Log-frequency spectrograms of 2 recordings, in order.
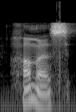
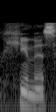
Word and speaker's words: humus: Hummus is or humus as it probably should be pronounced is basically a highly decomposed organic material.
